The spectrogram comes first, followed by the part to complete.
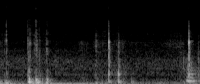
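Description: Typing on a computer keyboard: an irregular run of short key clicks, with one sharper click just before the end.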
